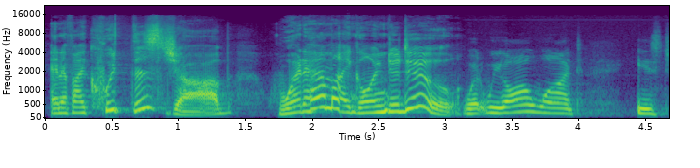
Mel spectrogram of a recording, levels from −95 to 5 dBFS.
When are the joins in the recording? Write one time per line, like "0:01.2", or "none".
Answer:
0:03.1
